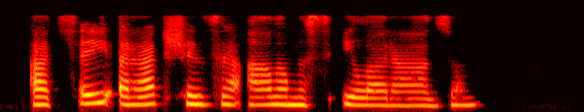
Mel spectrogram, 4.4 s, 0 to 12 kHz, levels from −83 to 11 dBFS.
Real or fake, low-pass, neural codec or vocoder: fake; 7.2 kHz; codec, 16 kHz, 1 kbps, X-Codec, HuBERT features, trained on general audio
